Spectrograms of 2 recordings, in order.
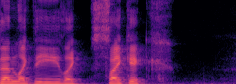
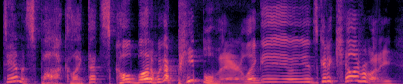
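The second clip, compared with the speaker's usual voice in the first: high-pitched indignant objection; Bones protesting; 10 semitones higher than usual. Acted. Bones objecting to Spock's plan, indignant. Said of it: "and Bones is like".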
